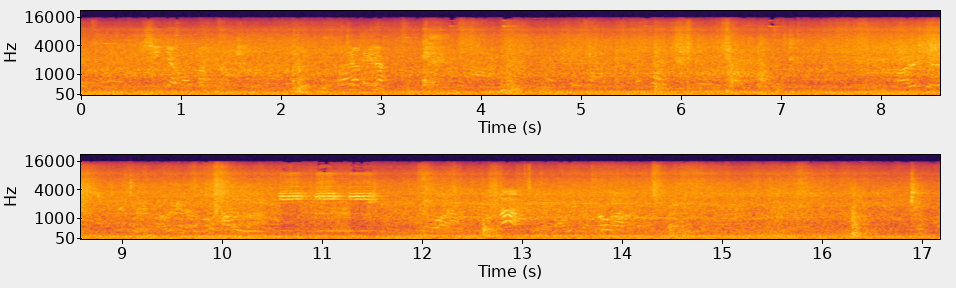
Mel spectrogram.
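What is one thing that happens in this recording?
A busy market crowd chatters all around.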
